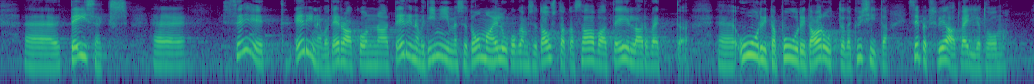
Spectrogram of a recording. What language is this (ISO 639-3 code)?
est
